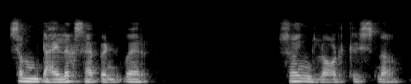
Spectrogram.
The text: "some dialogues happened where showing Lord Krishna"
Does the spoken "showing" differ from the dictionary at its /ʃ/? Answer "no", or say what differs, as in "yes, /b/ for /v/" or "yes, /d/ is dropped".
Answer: yes, /s/ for /ʃ/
